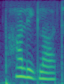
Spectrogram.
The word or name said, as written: polyglot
